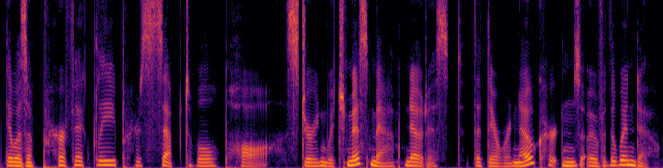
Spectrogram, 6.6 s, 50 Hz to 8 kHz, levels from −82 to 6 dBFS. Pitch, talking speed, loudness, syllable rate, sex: 175 Hz, 170 wpm, -21 LUFS, 5.6 syllables/s, female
